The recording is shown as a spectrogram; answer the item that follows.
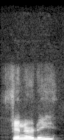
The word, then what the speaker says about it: Finnerty: guest here with us and i'm gonna pronounce it wrong i always do finnerty infinity that's perfect that's it nailed it all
